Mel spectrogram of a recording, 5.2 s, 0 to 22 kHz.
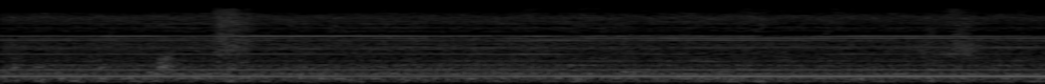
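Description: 3.5 kg Super Roaster drum coffee roaster running: a steady electric hum with one constant pitched tone over a soft machine drone. A light click about a second in.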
